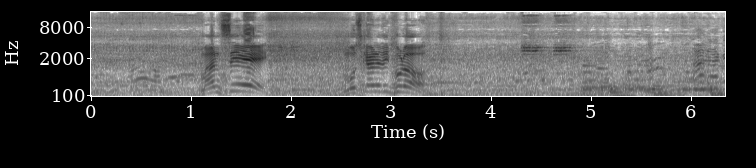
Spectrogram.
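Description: Two long whoops from the jeep's riders, rising and falling in pitch, about a second and a half apart, over the vehicle's running noise; music comes in near the end.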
